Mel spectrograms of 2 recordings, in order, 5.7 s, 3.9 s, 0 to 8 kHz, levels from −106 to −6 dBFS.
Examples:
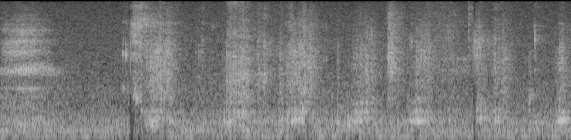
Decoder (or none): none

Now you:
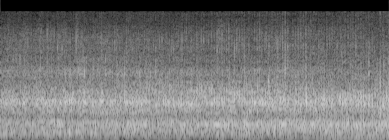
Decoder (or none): none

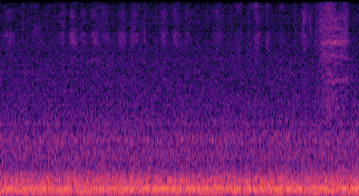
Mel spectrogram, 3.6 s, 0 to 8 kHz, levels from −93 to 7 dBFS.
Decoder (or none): vocoder, Vocos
